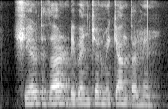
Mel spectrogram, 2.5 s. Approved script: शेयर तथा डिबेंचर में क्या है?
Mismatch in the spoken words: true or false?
true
